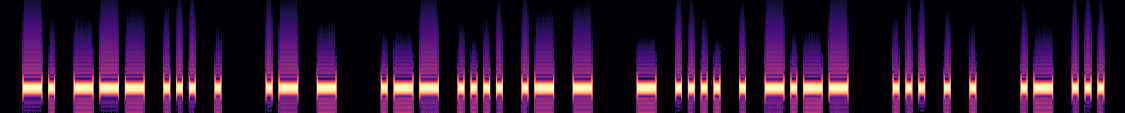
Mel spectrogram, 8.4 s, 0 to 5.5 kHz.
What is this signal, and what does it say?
Morse code, heard as a keyed tone, about 25 wpm, 600 Hz. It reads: NOSE AT WHAT THEY SEE AS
